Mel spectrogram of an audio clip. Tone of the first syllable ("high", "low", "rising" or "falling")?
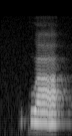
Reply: low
